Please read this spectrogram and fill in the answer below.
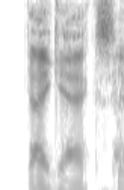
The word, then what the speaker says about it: Gygax: Gygax, yeah.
